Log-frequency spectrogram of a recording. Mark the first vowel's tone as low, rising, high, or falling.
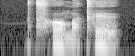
falling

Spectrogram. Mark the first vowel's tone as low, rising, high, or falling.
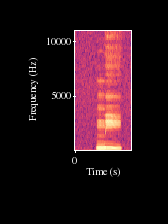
falling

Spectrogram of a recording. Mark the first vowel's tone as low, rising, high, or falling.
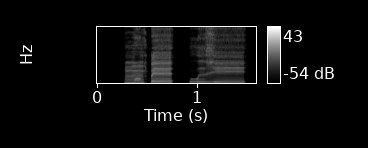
high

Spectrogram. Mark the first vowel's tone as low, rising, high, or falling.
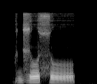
high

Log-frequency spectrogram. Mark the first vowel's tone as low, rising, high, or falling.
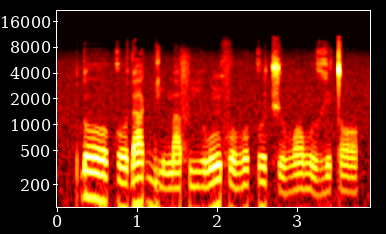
falling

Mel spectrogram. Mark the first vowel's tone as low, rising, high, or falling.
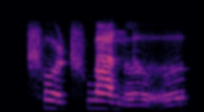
falling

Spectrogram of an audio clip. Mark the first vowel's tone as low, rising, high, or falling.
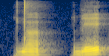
low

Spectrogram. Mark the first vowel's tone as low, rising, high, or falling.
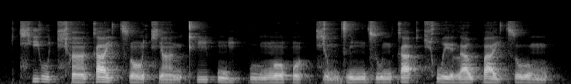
falling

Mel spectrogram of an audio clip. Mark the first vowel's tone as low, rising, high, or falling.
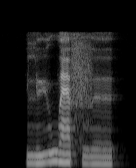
rising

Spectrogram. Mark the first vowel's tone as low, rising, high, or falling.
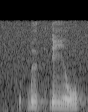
low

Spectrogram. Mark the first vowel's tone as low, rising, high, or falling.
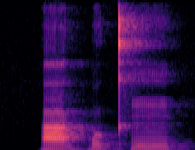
low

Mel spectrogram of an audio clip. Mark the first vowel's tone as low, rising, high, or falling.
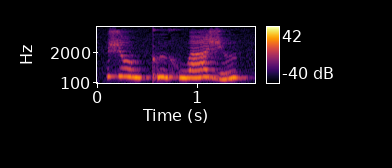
falling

